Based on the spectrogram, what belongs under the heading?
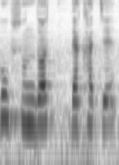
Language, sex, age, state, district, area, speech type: Bengali, female, 45-60, West Bengal, Paschim Medinipur, rural, spontaneous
